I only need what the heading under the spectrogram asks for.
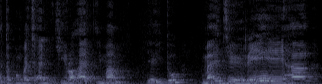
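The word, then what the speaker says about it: مجراها: Imalah pun termasuk dalam bidang qiraat ataupun bacaan qiraat imam, iaitu majreha. Sepatutnya kalimah majroha kita baca dengan majreha.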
